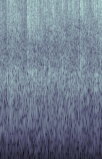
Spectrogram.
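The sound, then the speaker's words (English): A church audience claps hands for the Lord during a sermon, in steady, dense applause, a continuous bright wash of many overlapping claps at an even loudness throughout, with no voices standing out. “Can you give the Lord a shout and a hand clap?”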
